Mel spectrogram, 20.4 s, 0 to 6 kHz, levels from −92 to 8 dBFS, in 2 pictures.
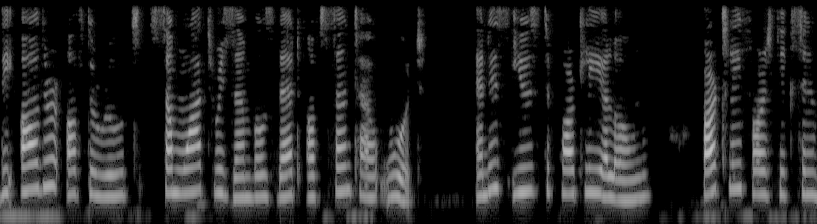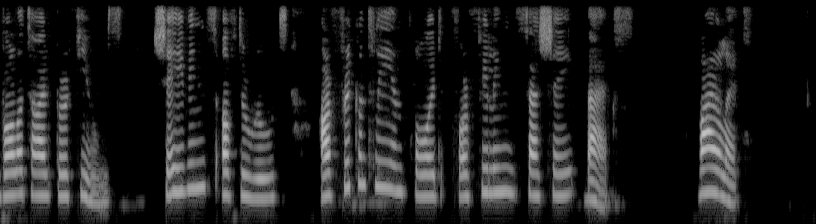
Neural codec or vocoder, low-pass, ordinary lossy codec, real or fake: none; 5.4 kHz; AAC, 48 kbps; real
